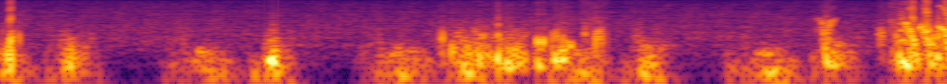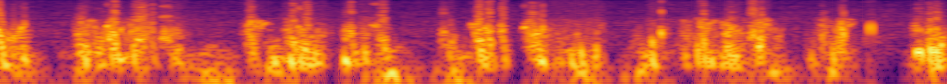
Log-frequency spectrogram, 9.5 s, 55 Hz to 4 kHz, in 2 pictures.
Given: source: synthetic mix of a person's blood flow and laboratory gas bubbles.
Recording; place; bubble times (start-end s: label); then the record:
Doppler ultrasound of blood flow; precordium
0.00-0.13 s: bubbles
2.19-3.05 s: bubbles
4.07-4.20 s: bubbles
4.38-4.91 s: bubbles
5.09-5.67 s: bubbles
5.93-6.09 s: bubbles
6.13-6.71 s: bubbles
6.93-7.03 s: bubbles
7.05-7.30 s: bubbles
7.33-7.76 s: bubbles
7.96-8.65 s: bubbles
8.75-9.01 s: bubbles
9.04-9.13 s: bubbles
9.29-9.48 s: bubbles
From the record:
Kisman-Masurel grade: 332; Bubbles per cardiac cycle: rolling drumbeat, 9 or more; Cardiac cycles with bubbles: 50 to 99%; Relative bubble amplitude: moderate (0.250 to 0.450); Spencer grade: 3 (all of the cardiac periods contain showers or single bubble signals, but not dominating or overriding the cardiac motion signals); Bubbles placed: anywhere in the cardiac cycle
